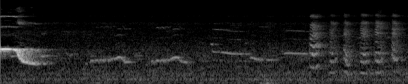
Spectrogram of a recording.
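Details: Laughingthrush singing: a loud opening whistle, then soft wavering warbled phrases and a closing series of short repeated notes.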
